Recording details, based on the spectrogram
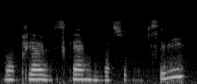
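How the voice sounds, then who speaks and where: A woman narrating a screen-recorded software tutorial, hesitant and full of fillers and restarts. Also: fairly high pitch, expressive, measured pace, slightly rough, no echo. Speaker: tutorial presenter. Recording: dull lo-fi home recording.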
